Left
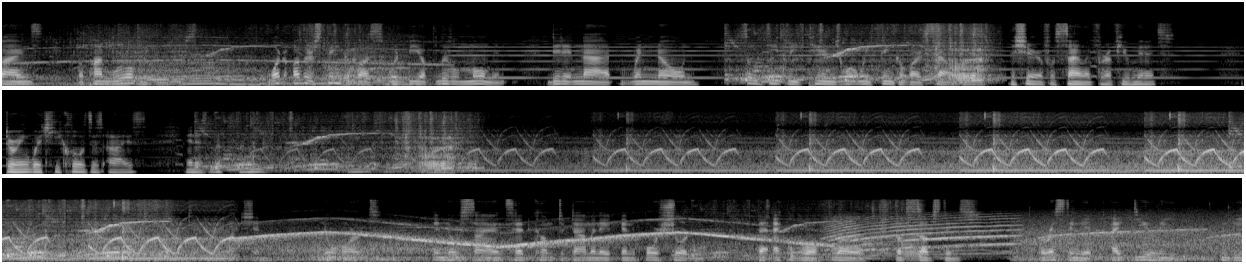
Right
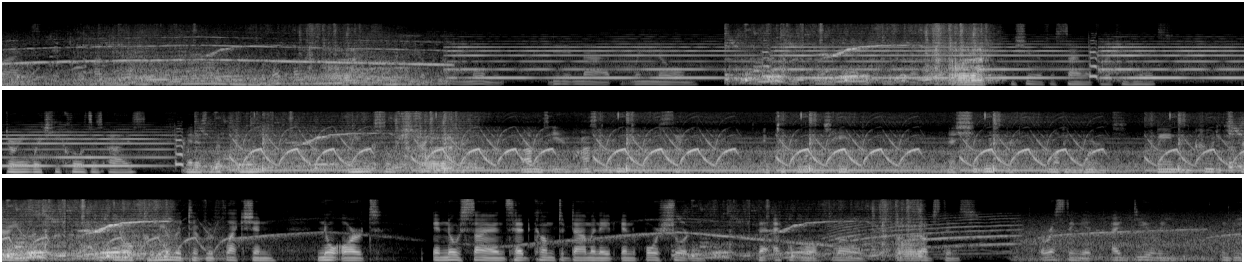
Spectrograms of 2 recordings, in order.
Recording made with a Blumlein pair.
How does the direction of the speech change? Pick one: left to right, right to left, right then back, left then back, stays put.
right then back.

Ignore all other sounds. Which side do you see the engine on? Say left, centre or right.
centre.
